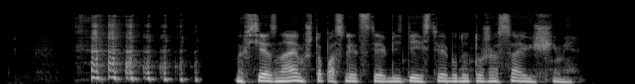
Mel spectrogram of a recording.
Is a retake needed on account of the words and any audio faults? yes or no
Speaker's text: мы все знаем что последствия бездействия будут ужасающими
yes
